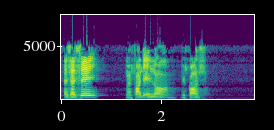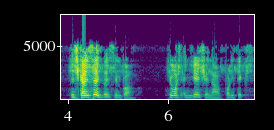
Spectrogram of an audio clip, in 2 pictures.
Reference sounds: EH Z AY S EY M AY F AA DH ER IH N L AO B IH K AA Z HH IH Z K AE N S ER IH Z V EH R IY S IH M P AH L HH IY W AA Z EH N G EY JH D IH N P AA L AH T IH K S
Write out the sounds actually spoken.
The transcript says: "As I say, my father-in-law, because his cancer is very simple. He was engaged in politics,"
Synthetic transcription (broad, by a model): EH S AY S EY M AY F AA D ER IH N L AO B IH K AA S HH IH S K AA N S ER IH S V EH R IY S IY M P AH L HH IY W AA S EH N G EY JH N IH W P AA L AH T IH K S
